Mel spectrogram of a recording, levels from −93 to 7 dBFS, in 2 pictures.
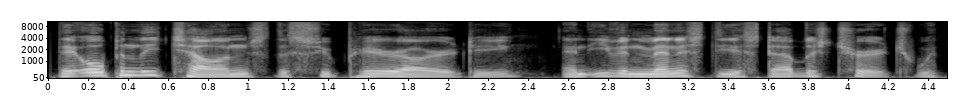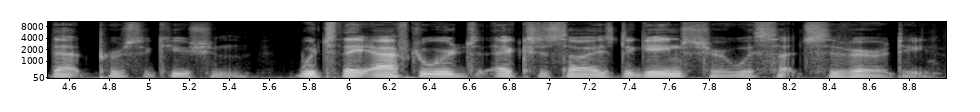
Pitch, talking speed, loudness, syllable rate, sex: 120 Hz, 155 wpm, -19 LUFS, 5.8 syllables/s, male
